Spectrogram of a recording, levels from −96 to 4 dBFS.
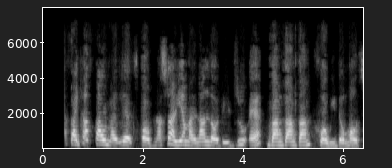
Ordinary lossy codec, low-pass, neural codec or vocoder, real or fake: AAC, 32 kbps; 7.2 kHz; codec, 16 kHz, 2 kbps, X-Codec, WavLM features, trained on Multilingual LibriSpeech; fake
